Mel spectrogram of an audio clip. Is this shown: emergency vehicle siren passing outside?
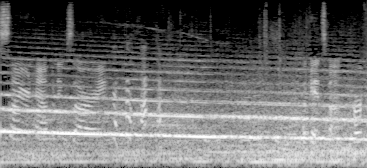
yes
